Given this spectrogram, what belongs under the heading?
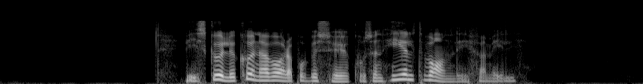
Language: Swedish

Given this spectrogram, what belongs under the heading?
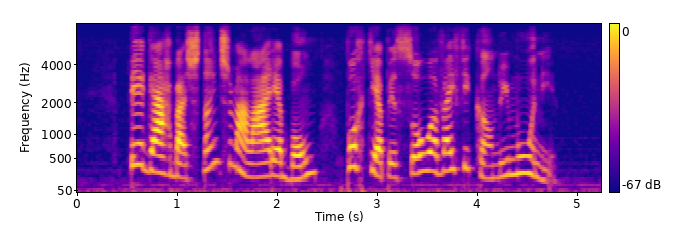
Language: Portuguese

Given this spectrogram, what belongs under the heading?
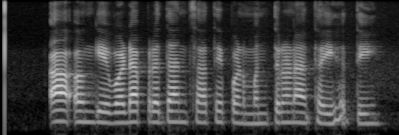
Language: Gujarati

